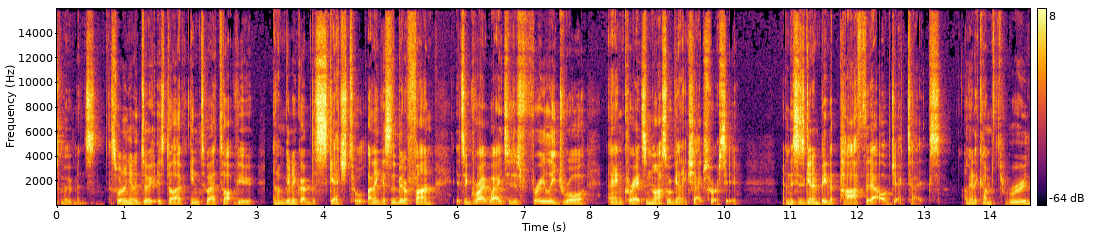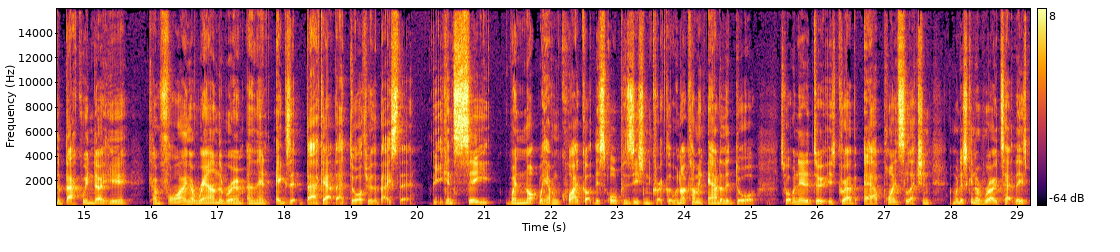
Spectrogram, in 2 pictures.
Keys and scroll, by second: 22.7 r, 25.3 e.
